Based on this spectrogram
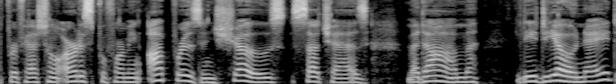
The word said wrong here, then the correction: Lidoine: Did I say it right, sweetheart? – Madame Lidoine. – Yeah. Lidoine, thank you. I knew I needed a correction on that.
